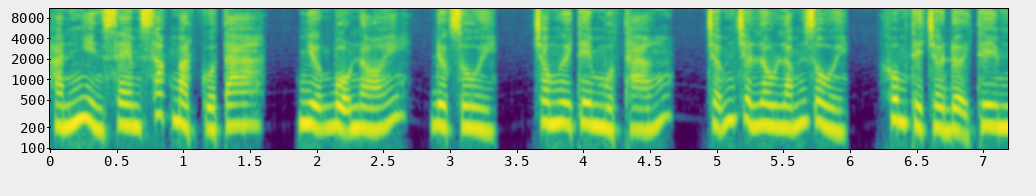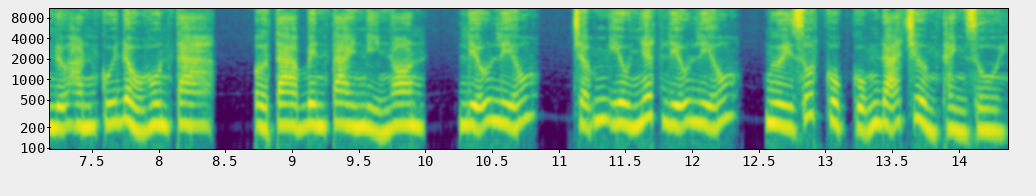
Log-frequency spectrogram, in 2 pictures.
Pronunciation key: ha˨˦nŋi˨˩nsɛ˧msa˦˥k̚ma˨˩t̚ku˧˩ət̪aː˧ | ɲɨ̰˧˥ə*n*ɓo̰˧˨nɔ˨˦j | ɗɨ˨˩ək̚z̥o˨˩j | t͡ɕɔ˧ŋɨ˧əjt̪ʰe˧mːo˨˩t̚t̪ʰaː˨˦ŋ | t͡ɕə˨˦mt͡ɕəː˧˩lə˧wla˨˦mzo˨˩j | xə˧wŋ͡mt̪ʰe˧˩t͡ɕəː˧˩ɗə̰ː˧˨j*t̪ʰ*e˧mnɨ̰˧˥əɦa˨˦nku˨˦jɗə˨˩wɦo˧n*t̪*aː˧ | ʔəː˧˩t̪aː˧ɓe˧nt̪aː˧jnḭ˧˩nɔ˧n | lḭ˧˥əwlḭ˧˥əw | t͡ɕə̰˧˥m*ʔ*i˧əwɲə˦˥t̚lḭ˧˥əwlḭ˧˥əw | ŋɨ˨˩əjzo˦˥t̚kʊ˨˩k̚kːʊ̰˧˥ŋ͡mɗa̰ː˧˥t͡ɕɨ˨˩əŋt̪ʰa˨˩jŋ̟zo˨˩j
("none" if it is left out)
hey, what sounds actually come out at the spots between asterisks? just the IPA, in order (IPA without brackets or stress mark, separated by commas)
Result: ŋ, t̪ʰ, t̪, ʔ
